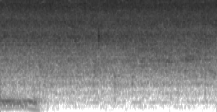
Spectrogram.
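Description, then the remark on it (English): Steady sizzling of bacon, turned yellow with turmeric, and about three jalapeno slices frying together in a hot pan, a dense crackling hiss that holds evenly throughout with no talking. “And I'm frying the jalapenos as well as the bacon, which has really turned yellow now because of the turmeric.”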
